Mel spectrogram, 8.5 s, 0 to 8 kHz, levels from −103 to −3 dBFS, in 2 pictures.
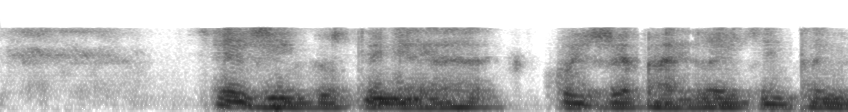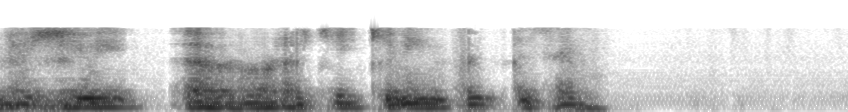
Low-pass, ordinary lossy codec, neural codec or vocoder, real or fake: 7.2 kHz; AAC, 16 kbps; codec, 16 kHz, 1 kbps, FreqCodec, smaller model; fake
